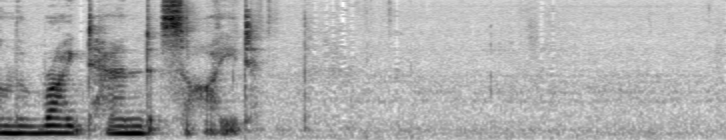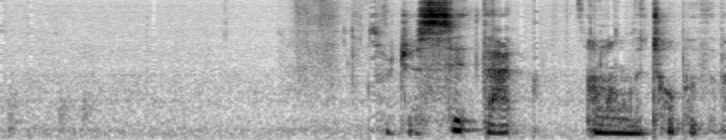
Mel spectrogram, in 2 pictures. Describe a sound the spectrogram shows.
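Small wooden pieces click softly as they are handled.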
